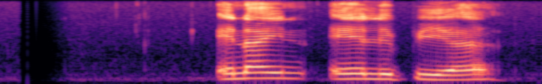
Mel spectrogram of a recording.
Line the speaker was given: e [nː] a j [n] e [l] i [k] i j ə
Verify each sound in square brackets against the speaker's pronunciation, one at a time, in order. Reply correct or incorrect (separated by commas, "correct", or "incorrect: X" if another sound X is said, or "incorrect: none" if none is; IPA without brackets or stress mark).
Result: incorrect: n, correct, correct, incorrect: p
